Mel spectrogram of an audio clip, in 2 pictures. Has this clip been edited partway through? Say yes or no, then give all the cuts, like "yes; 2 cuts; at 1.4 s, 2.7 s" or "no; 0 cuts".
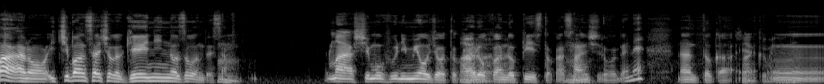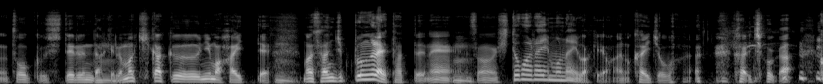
no; 0 cuts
